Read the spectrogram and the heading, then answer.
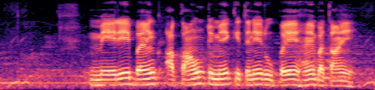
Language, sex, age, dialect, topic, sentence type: Hindi, male, 36-40, Kanauji Braj Bhasha, banking, question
